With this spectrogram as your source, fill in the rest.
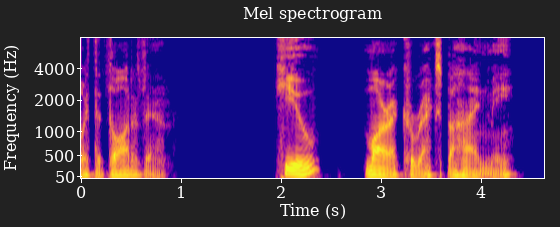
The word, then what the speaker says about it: Hugh: Hugh. Mara corrects behind me. The 14-year-old no longer wants the E sound at the end of his name.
